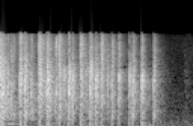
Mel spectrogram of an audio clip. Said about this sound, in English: Yes. That's supposed to be clapping.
